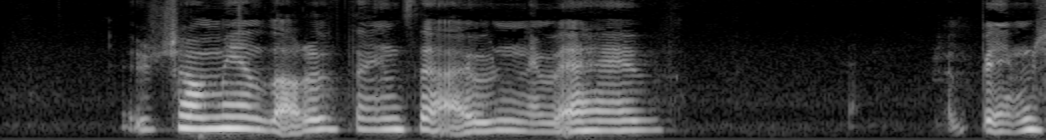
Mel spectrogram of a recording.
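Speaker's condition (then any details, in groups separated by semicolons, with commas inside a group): Friedreich's ataxia; degenerative, gets worse over time, spinal surgery at 13 for curved spine; cannot speak if quiet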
